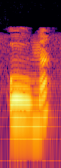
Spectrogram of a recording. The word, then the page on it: d'r Ohme: Bas-Rhin; Herrlisheim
